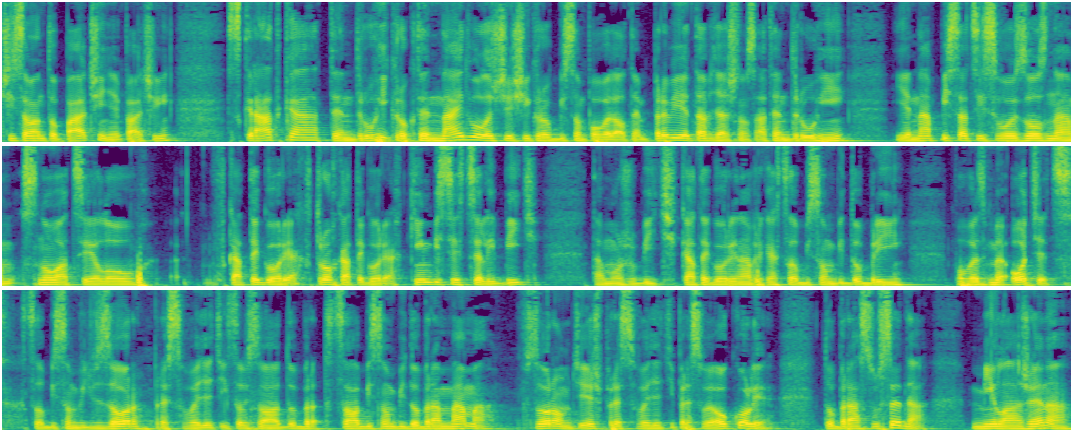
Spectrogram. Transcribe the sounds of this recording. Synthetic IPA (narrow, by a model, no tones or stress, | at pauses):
t͡ʃisaʋaːmt̪ɔpaːt͡ʃiɲɛpa̰ːt͡ʃi | skɾaːt̪kat̪ɛnd̪ɾuɦiːkɾɔkt̪ɛnːajd̪ʊɔlɛʒicɛjʃikɾɔɡ̚bisɔmpɔʋɛd̪alt̪ɛnpr̩ʋiːjɛt̪aːvɟat͡ʃnɔz̥at̪ɛnd̪ɾuɦiː | jɛnapiːsat͡sisʋɔjzɔznamsnɔʋat͡sɪɛlɔʊfkat̪ɛɡɔːɾia̰xft̪ɾɔxkat̪ɛɡɔːɾia̰xkiːmbiscɛxt͡sɛlibic | t̪amːʊɔʒubickat̪ɛɡɔːɾiɛnapɾiːkat̪xt͡sɛlbisɔmbiɟ̚d̪ɔbɾiː | pɔʋɛd͡zmɛʔɔcɛt͡sxt͡sɛlbisɔmbiɟvzɔɾpɾɛsʋɔjɛɟɛcixtt͡sɛlbisɔ̃maad̪ɔbxt͡sɛlabisɔmbiɟ̚d̪ɔbɾaːmamavzɔɾɔmcɪɛʃpɾɛsʋɔjɛɟɛcipɾɛsʋɔjɛɔkɔlɪɛ̰ | d̪̥ɔbɾaːs̬usɛd̪a̰ | milaːʒɛna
